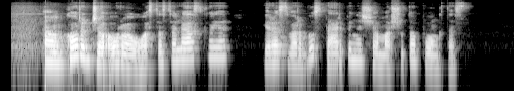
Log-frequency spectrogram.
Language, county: Lithuanian, Šiauliai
